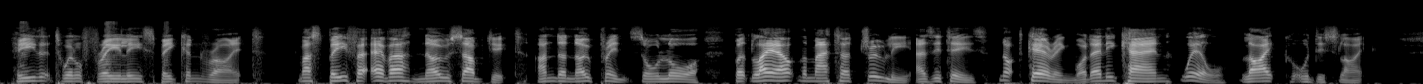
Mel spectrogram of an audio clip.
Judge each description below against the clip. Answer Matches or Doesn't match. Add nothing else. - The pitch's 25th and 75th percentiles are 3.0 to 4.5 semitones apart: Matches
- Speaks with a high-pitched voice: Doesn't match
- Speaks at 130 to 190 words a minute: Matches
